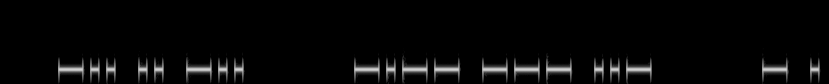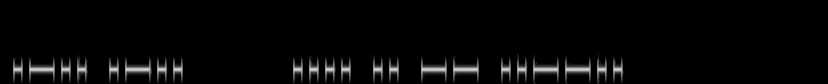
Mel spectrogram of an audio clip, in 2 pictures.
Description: Morse code, heard as a keyed tone, about 15 wpm, 700 Hz. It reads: DID YOU TELL HIM?
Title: 2x Word-Spacing - Sentences from Top 200 Words - 15wpm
